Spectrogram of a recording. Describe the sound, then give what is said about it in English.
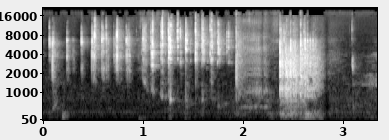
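Three dice clatter in quick, uneven clicks, as if shaken in a hand or cup, then a brief louder rattling tumble across a hard surface before stopping, rolled in a tabletop game and landing on 10, 9 and 2. Fairly quiet, with no voices. “Okay, so 3 dice.”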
